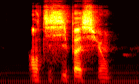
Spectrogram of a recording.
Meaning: plural of anticipation
- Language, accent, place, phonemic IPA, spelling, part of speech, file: French, France, Lyon, /ɑ̃.ti.si.pa.sjɔ̃/, anticipations, noun, LL-Q150 (fra)-anticipations.wav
